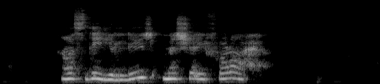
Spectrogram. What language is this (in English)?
Kabyle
